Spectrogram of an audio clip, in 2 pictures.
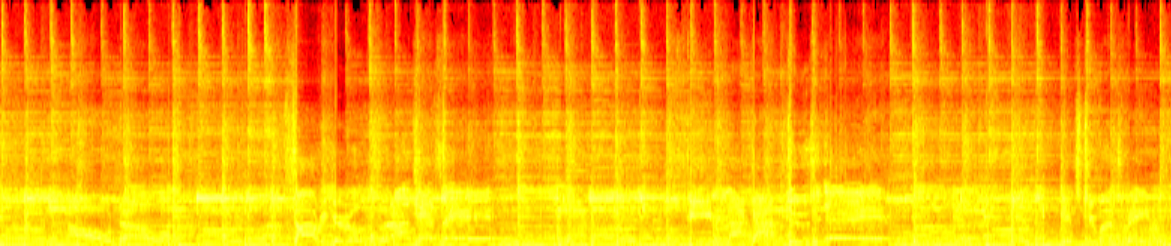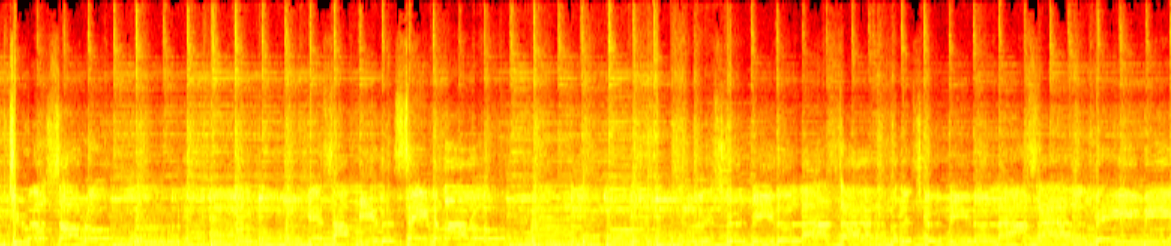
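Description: A blues band playing live on electric guitars and a drum kit, with a steady beat on the cymbals.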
